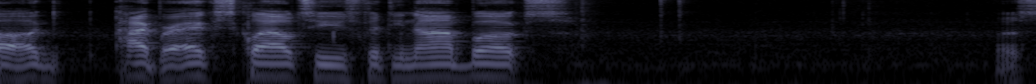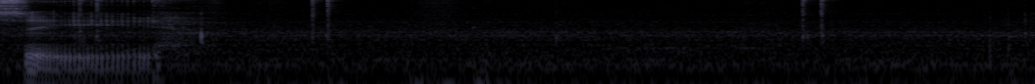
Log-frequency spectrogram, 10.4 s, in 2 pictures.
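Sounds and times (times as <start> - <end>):
speech: 0.0 - 3.0, 5.0 - 6.1
low steady hum: 0.0 - 10.3
computer mouse clicks: 2.9 - 3.5, 6.7 - 7.0, 9.1 - 9.4.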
